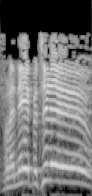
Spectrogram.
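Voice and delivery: loud, high, drawn-out shout of a name; big rising stage introduction; announcer introduction. Real, not acted. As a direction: bring her on like a ring announcer. Introduces his wife to the audience.

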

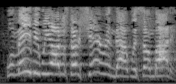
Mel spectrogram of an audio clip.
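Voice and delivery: loud, high rallying call; preacher's rousing cry; shouted exhortation. Acted. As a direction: shout it to stir the room.

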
